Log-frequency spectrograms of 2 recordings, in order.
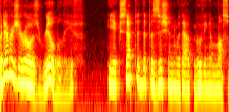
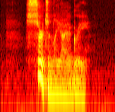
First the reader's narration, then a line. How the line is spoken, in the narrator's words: Calmly and almost scornfully, replied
